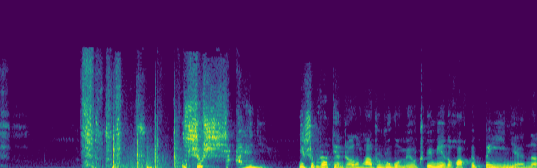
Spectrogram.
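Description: A young man speaks scoldingly, up close.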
